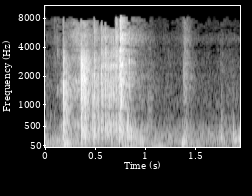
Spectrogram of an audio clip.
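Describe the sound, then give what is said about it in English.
Polyhedral dice, including a d8 rolled for damage, clatter across a tabletop in a quick burst of sharp clicks and tumbles, then a few sparser taps as they settle. Fairly quiet, with no voices. “I said roll a d8, and I'm like, that's a 9.”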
